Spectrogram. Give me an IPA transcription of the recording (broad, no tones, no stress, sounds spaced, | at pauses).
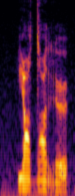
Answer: i dˤ œ r œ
